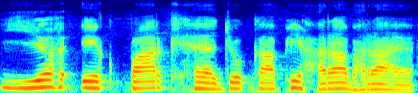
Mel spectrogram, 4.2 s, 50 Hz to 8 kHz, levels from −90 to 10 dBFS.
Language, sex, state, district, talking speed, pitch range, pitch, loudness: Hindi, male, Jharkhand, Deoghar, 145 wpm, 140-165 Hz, 150 Hz, -15 LUFS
